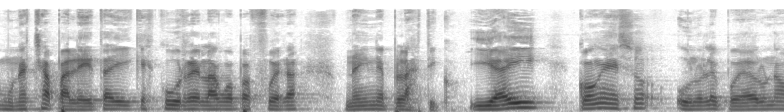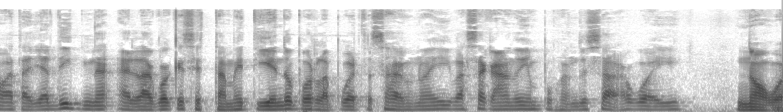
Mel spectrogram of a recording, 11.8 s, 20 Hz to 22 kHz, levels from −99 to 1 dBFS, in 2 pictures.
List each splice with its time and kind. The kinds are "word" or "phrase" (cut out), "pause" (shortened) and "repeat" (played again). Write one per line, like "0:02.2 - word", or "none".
0:03.5 - pause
